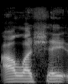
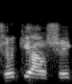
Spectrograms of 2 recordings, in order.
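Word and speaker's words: Turki Alalshikh: Allah Sheikh, whatever. Allah Sheikh. Come on. Wait a minute. It's pronounced Turkey Al Sheikh one.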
